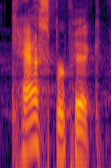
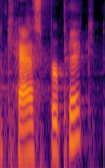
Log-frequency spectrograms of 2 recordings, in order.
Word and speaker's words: Kaspik: played by Sha kaspik let me double check I have the pronunciation right Casper pick so Sean Casper pick everyone celebrating down on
